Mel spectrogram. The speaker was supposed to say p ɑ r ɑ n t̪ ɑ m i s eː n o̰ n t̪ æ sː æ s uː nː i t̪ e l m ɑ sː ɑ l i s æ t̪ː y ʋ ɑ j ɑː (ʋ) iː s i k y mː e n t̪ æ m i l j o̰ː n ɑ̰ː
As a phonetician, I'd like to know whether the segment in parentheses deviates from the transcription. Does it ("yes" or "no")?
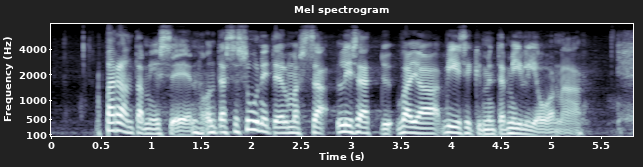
no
